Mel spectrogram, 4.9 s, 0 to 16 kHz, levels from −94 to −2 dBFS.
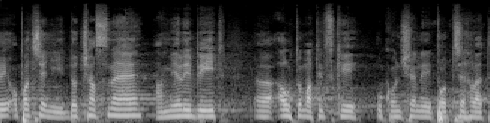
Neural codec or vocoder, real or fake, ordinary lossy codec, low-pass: codec, 44.1 kHz, 7.8 kbps, DAC; fake; AAC, 48 kbps; 14.4 kHz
